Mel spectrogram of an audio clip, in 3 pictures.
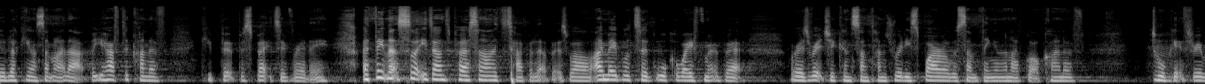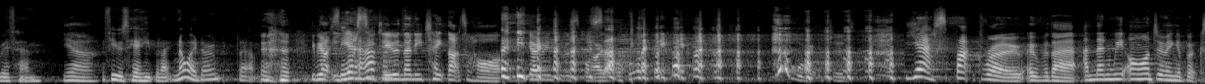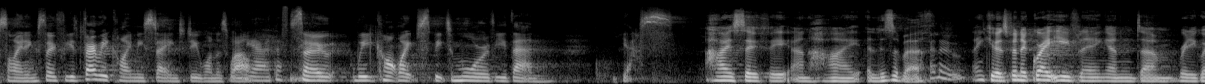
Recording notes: How To Fail LIVE. This episode was recorded live at Shoreditch Town Hall.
